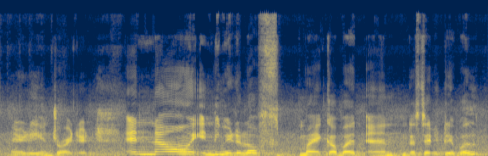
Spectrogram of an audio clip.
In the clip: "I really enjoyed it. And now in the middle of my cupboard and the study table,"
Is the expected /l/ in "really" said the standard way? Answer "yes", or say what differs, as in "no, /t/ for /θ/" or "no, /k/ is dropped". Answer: no, /l/ is dropped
